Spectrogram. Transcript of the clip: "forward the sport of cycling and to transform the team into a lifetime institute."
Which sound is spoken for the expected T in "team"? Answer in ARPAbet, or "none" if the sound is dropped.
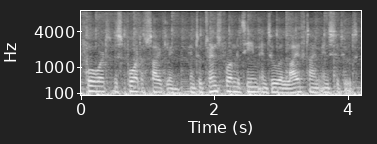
T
